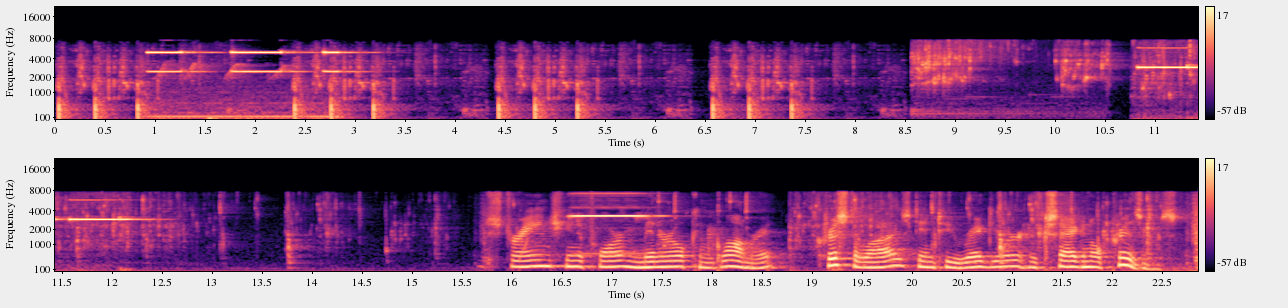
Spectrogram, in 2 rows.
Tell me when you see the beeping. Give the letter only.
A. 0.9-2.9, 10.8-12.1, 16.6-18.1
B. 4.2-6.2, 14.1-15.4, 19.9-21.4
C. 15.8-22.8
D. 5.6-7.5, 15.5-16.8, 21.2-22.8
A.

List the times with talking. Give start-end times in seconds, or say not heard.
15.8-22.8.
